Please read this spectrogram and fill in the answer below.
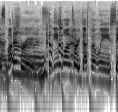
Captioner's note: hums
